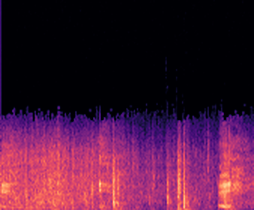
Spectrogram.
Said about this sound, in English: Give me a hand up, will you? Pull me in the boat. Sure.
